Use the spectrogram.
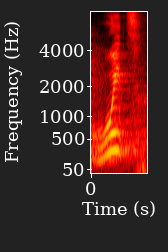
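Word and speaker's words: which: Home কাকে, উইচ কোনটি, হুইচ না, বলেন উইচ, উইচ কোনটি।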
